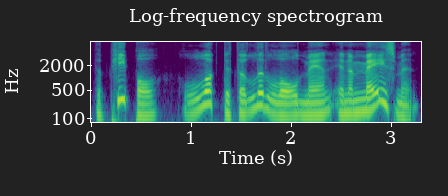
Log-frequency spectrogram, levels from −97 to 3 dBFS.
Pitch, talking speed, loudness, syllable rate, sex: 155 Hz, 180 wpm, -18 LUFS, 5.4 syllables/s, male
